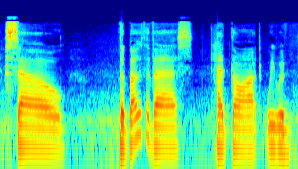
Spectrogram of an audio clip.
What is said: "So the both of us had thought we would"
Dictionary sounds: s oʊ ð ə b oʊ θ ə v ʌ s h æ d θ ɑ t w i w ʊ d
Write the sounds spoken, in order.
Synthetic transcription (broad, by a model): s oʊ ð ə b oʊ θ ə v ʌ s h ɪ d θ ɑ t w i w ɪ d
